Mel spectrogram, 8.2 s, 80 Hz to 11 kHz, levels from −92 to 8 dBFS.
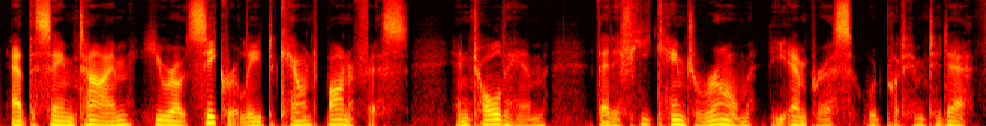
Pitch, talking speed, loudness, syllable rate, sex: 105 Hz, 190 wpm, -23 LUFS, 4.8 syllables/s, male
